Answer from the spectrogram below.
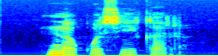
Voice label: "naukwasikar", Nafe (Kwamera); daylight, sunshine

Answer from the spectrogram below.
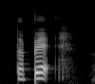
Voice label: "tape", apatani

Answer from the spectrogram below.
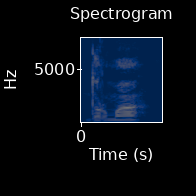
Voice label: "dormaa", Apatani

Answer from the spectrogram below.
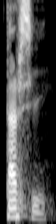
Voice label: "tarsi", apatani

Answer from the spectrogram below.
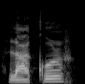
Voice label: "laakur", Apatani

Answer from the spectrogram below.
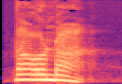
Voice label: "which", Ponosakan

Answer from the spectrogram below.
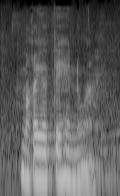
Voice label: "flu", Nukuoro

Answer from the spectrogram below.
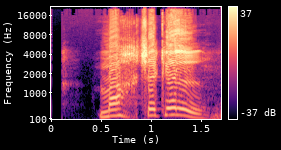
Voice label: "who", Akateko

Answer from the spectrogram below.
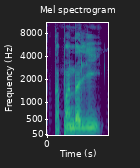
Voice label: "tapañ dafi", apatani

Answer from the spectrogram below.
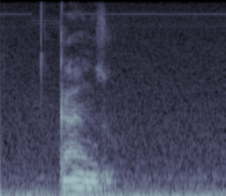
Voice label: "dress", Kibembe

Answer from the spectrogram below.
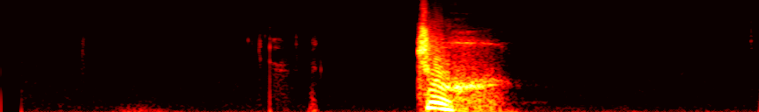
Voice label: "quemar", itza

